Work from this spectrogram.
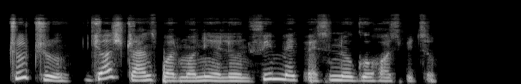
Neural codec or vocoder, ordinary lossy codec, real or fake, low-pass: none; AAC, 32 kbps; real; 10.8 kHz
